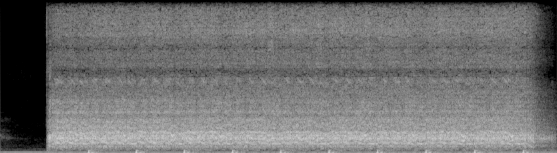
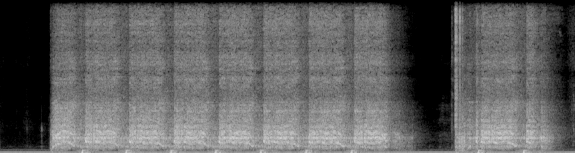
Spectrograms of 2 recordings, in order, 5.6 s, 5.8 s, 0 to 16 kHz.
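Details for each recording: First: Kawasaki ZX10R basket-case build, compression test cylinder 2 while cranking: steady starter cranking, about three even thumps a second with hiss; only about 100 PSI versus 195 on cylinder 1, possibly from long sitting, not confirmed. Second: Kawasaki ZX10R, cylinder 3 cranking compression test: steady starter whir with even pulses, briefly cut then resumed. About 170 PSI, below cylinder 1 but much better than cylinder 2; fairly good compression.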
